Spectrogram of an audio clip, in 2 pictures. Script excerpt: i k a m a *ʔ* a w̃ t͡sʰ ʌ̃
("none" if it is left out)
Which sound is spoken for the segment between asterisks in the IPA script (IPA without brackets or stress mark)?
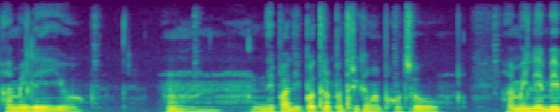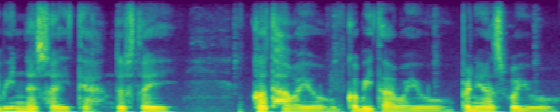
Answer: p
